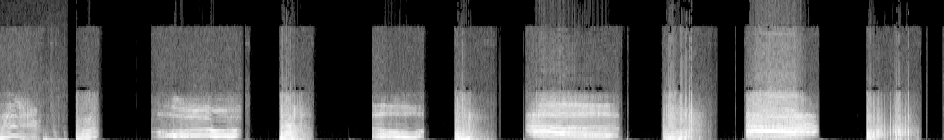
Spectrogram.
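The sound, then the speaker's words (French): Around ten loud, buzzy fart sound effects in a row, separated by short silences, each a wobbling, pitch-bending blurt of varying length, from quick pops to drawn-out raspberries, with no talking. “Moi, je me demande ce que ça fait le bruit du vent que vend Sarkozy.”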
